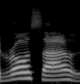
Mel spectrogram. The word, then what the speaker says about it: Rosa: I always say Rosa with the you know the rolling of the R and not anyone understanding what I meant.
